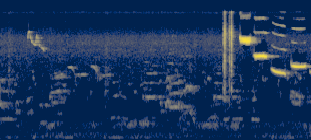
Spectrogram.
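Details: Brown-chested jungle flycatcher singing energetically in the morning, a recording meant to provoke another bird: soft scattered chirps first, then a sharp click and a loud sequence of clear whistles dropping step by step in pitch.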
